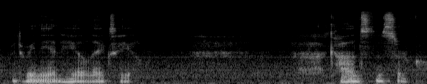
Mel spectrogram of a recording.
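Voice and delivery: soft, fading into a whisper; guided meditation. Acted. Leads a breathing meditation.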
